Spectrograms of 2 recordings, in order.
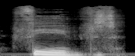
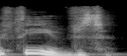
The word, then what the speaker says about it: thieves: These are both voiced consonant sounds. You should feel your vocal cords move when you pronounce these sounds. Let's work together to improve our pronunciation of thief and thieves.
